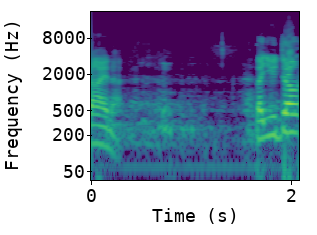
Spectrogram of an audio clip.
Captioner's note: audience chuckles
